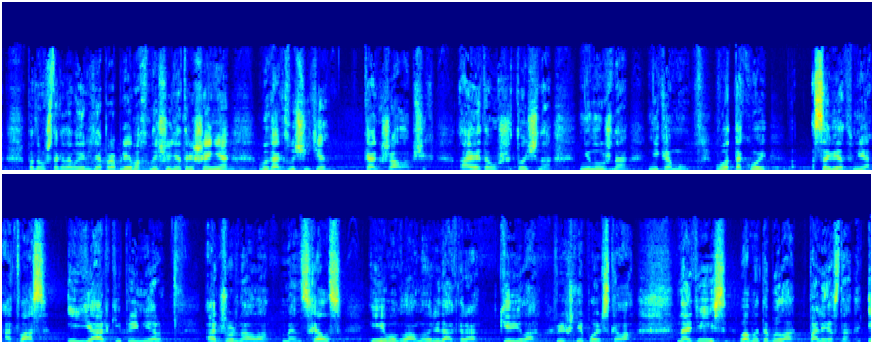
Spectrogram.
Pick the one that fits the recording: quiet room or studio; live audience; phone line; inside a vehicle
live audience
